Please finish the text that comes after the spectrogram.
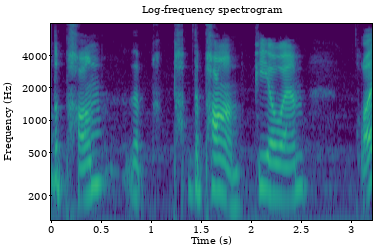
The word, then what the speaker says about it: Poom: P-O-M.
